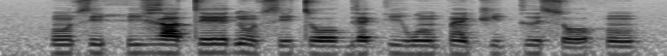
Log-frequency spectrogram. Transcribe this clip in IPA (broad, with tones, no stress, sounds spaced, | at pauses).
ũ˧ s i˧ h i˧ ɣ a˦ t eː˦ ɗ ũ˨ s i˨ t oː˧ ɡ ɛ˦ k i˧ w ũ˧ p ɛ̃˧ t͡ʃ i˧ k ɨ˦˨ s oː˨˦ h ũ˧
